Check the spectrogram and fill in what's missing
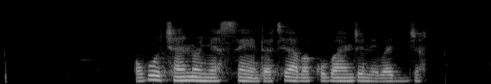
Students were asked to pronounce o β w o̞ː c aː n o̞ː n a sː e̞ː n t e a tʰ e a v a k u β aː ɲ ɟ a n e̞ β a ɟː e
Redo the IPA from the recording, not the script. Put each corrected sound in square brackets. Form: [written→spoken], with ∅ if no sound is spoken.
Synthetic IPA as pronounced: o β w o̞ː c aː n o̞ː [n→ɲ] a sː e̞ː n t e a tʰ e a [v→β] a k u β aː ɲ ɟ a n e̞ β a ɟː [e→a]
